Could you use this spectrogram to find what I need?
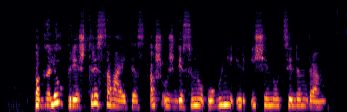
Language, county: Lithuanian, Šiauliai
